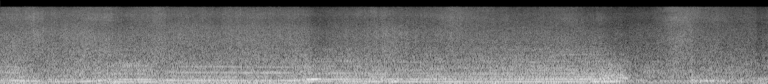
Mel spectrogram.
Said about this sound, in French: elle déferle celle-là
